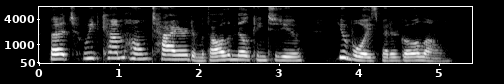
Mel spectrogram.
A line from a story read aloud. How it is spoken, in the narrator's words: sighed Felicity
